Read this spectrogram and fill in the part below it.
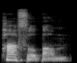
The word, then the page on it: parcel bomb: British English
